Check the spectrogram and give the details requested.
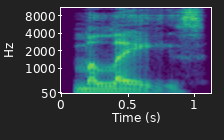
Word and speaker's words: malaise: Behavior next is malaise this word has two syllables and the stress is on that second syllable Mala this is not a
